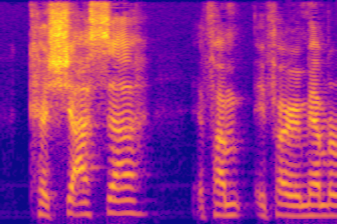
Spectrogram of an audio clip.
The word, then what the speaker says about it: cachaça: Um, uh, uh, it's actually pronounced cachaça, if I remember right. That it's a Brazilian C, and that Yeah. if I remember right, that's the S sound.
